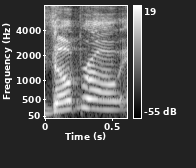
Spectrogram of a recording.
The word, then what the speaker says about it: dobro: Is dobro, did I pronounce that right? That's it.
